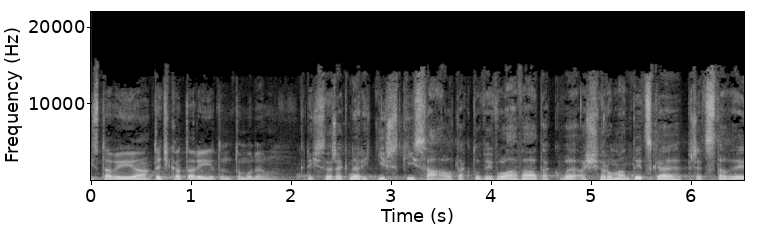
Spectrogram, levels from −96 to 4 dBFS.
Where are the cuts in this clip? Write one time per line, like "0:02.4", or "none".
none

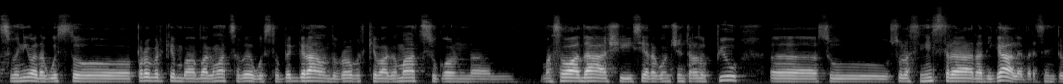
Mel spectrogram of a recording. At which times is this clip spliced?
none

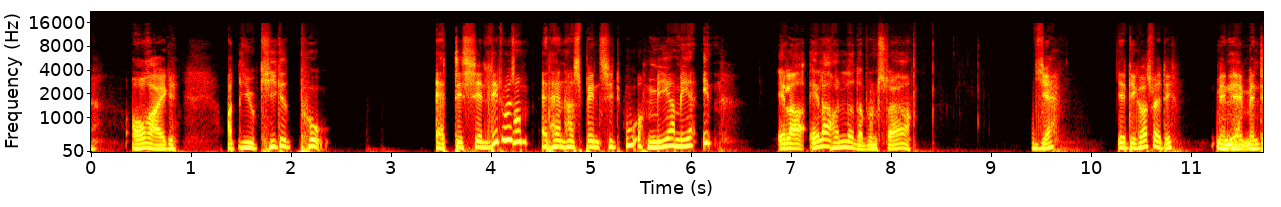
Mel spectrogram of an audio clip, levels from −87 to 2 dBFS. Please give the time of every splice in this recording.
0:01.5
0:04.2
0:07.4

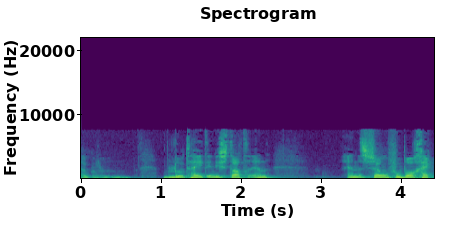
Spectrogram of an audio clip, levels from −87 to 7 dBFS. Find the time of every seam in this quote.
0:03.5

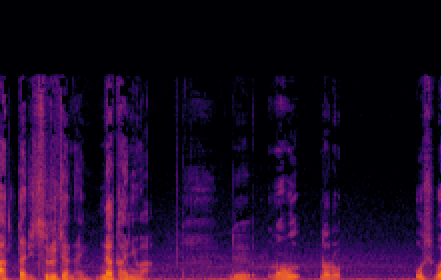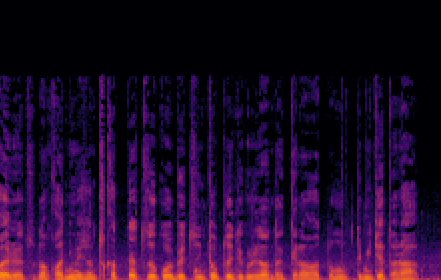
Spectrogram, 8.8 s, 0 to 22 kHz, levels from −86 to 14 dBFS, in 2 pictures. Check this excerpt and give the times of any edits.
0:02.7

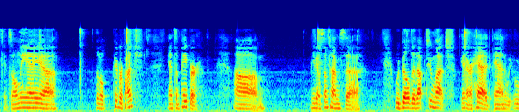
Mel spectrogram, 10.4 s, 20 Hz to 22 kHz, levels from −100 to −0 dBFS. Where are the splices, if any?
none

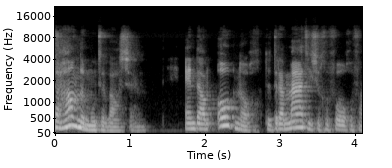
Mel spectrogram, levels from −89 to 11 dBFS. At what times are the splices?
none

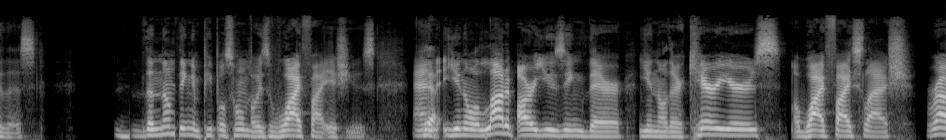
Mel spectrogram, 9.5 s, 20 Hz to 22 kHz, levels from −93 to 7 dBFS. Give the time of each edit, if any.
0:01.3
0:01.8
0:02.5
0:05.2
0:06.4
0:07.9

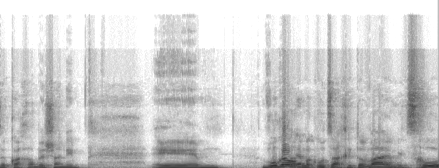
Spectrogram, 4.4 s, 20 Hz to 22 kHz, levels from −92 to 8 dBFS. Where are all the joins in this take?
0:02.9

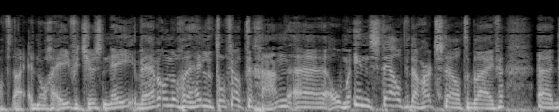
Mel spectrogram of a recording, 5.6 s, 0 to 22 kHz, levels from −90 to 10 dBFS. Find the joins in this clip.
0:01.6
0:02.3
0:03.5
0:04.0

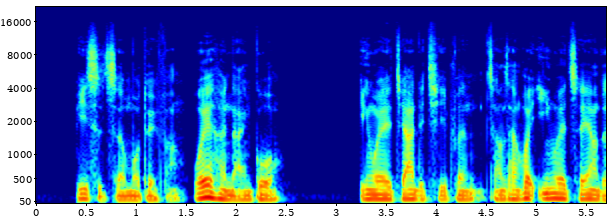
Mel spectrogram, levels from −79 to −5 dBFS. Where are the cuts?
0:01.5

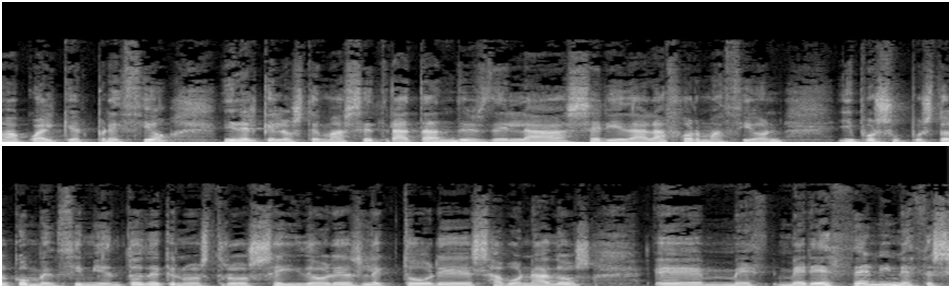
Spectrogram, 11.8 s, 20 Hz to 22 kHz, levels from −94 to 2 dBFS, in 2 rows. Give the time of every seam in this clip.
none

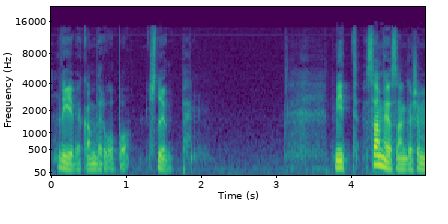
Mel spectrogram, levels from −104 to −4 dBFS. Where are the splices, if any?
none

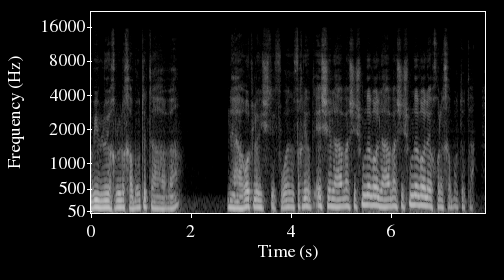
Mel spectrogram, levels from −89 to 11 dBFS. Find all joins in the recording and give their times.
0:05.8

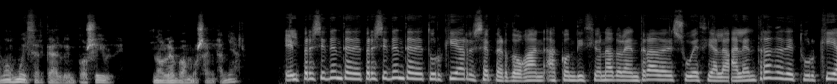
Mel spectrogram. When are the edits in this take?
0:03.6
0:04.9
0:07.3

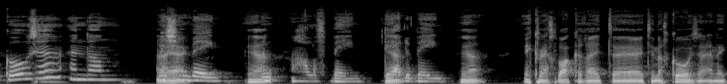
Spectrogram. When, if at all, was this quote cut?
0:01.6
0:03.7
0:04.5

